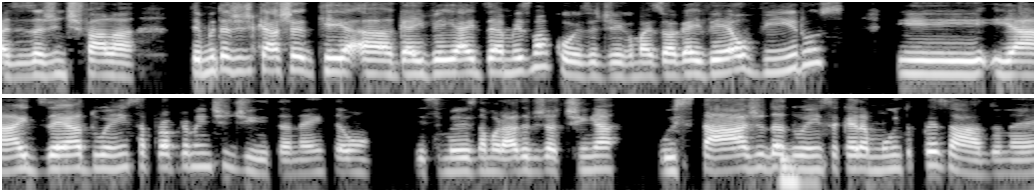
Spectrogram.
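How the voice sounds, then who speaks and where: A woman's plain, everyday voice at medium pitch, with fairly even intonation and a fairly quick pace. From Brazil, São Paulo. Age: 30s. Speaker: author and marketing professional living with HIV. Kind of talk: podcast interview, personal testimony.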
